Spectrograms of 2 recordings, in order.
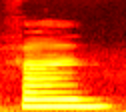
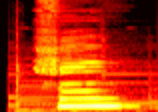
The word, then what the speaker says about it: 芬: 芬 is the upper part 草 and the lower part 分分 and 分 are the same pronunciation.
